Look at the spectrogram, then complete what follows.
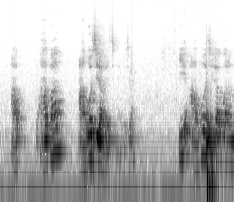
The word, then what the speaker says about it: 아바: 원래이 말은 아라모 그래요 아라모 정확한 발음은 아빠라는 우리 말에 아빠하고 똑같아요 발음이 아빠라고 그 누가 아빠라고 하죠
